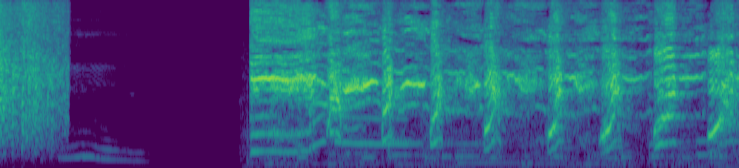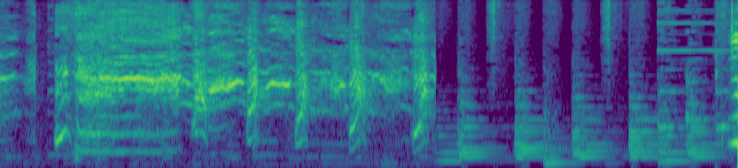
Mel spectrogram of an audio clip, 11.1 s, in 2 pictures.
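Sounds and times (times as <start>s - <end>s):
person laughing: 1.9s - 8.8s.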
